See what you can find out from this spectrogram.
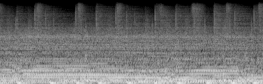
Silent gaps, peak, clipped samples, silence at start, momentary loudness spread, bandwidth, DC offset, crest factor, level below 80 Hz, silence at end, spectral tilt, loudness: none; 0 dBFS; under 0.1%; 0 s; 1 LU; 18 kHz; under 0.1%; 10 dB; -16 dBFS; 0 s; -6 dB/octave; -11 LUFS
